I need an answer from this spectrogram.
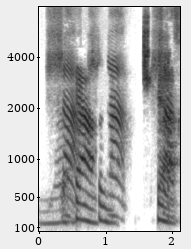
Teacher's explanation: titik Sya di tengah lidah dengan langit-langit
